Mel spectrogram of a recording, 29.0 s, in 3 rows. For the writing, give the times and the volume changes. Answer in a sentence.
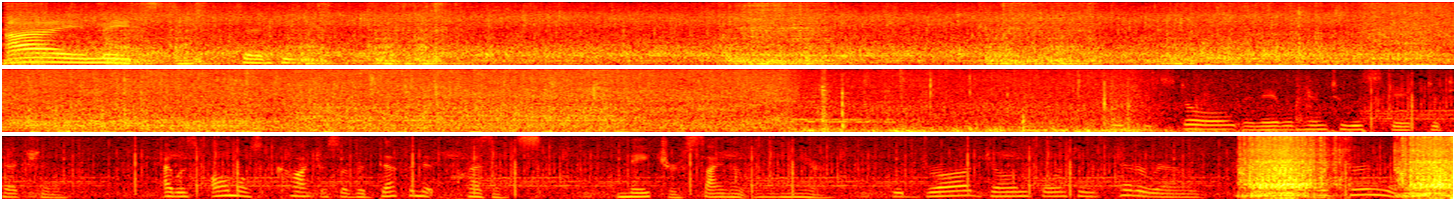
The writing can't be heard in this clip.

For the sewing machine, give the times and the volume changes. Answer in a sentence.
The sewing machine can be heard from 0.0 to 14.1 s, at a steady volume; and briefly from 27.6 to 29.0 s.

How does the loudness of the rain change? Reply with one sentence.
The loudness of the rain goes down.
